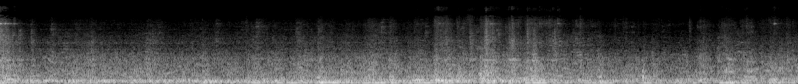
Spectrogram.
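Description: Narrow-gauge cave train running along its track: a steady low rumble from the wheels and carriages, with scattered clicks and rattles.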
